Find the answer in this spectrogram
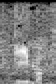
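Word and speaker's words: пиво: É, termina, se escreve P-I-V-O. Então, o V tem som de, V, de B, mas mais ou menos parecido com o espanhol. E o O tem som de A.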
